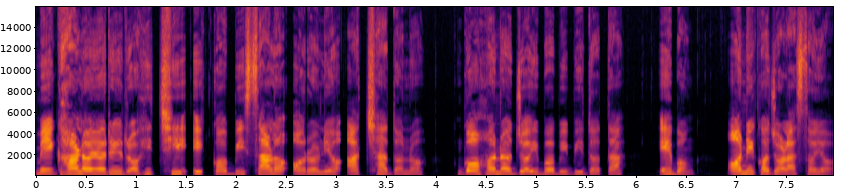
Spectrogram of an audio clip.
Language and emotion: Odia, neutral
